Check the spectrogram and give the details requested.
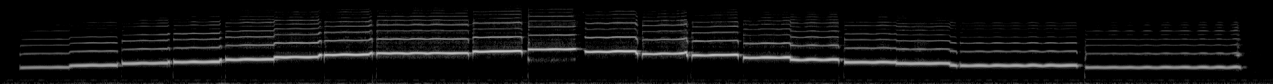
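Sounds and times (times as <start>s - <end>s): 
musical scale: 0.2s - 12.4s.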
